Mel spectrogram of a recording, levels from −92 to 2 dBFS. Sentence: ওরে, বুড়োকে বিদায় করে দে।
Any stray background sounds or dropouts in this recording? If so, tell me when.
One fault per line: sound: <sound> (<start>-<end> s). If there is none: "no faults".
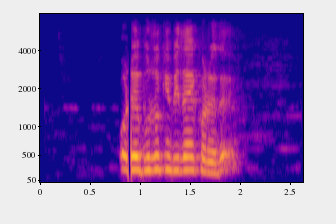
sound: dropout (0.9-0.9 s)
